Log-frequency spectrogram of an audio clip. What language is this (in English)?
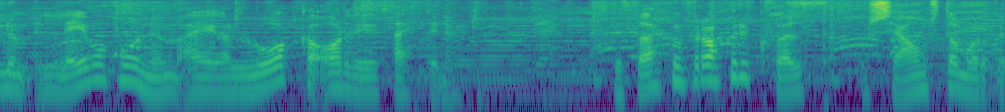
Icelandic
